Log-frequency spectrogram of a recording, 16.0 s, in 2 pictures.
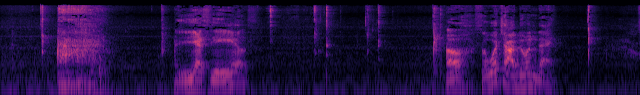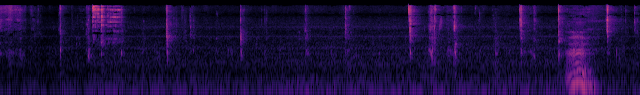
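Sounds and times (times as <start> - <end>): chewing with wet mouth clicks: 0.5 - 0.7, 3.3 - 5.6, 7.3 - 7.6, 8.2 - 16.0.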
